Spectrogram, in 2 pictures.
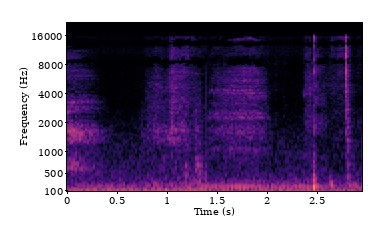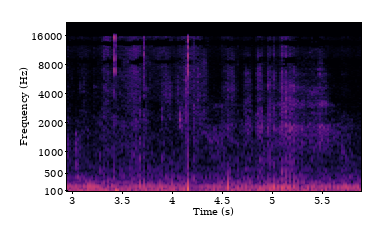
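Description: Scraping and rubbing handling noise from a phone being moved about in a tight space, with a few sharp clicks in the middle, over a steady low hum.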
